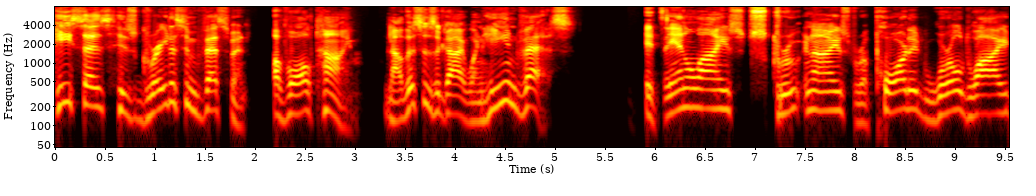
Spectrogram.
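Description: In a dry, close recording with no echo and a quiet background, a man with an American accent uses an ordinary speaking voice, fairly high in pitch with lively intonation. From US Northeast, Providence, Rhode Island. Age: 60s. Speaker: public speaking coach. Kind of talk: podcast interview.

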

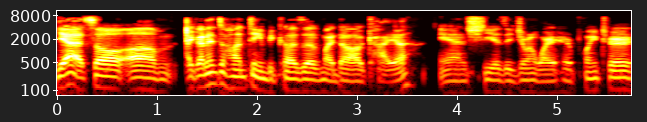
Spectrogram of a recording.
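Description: An unremarkable speaking voice, a man's sits at a fairly low pitch with ordinary pitch variation, moving at a moderate pace with hardly any pauses. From California, Hmong-American family. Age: young. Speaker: hunter and conservation volunteer. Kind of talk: radio interview.

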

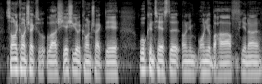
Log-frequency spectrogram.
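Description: Very deep and low, a man's voice carries an Australian accent with monotone, flat intonation. He speaks at a moderate pace. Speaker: retired rugby league player and race driver. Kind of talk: casual chat.

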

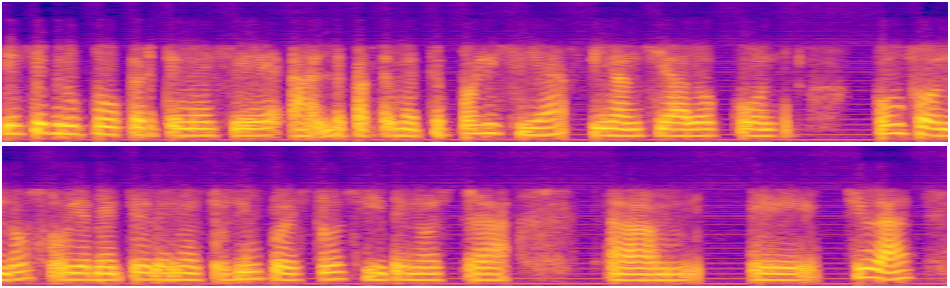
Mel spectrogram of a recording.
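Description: Very deep and low in pitch, a woman talks at a fairly slow pace with fairly even intonation in a dry, close sound with no echo. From Mexico, Monterrey, Nuevo León. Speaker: community organization founder. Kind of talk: radio interview.

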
